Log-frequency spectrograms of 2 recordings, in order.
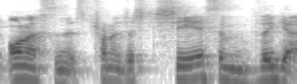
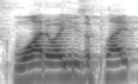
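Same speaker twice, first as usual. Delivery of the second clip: louder, lively echo of the question; bright repeat; 4 semitones higher, 7 dB louder, faster than usual. Real, not acted. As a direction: bounce the question back with energy.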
